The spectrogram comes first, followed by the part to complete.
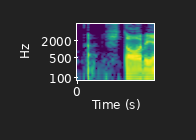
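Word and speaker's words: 一人: people, two persons, futari, hito, hitori accent on the to, futari should be accent on the last syllable instead.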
